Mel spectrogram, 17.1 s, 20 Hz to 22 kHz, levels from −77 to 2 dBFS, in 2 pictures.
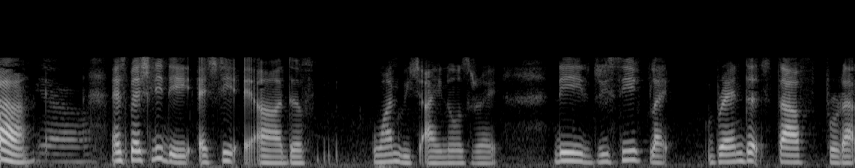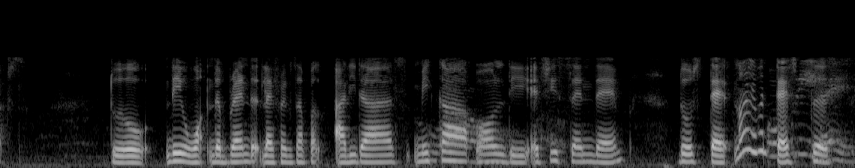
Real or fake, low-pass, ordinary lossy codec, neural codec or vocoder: real; 5.4 kHz; MP3, 32 kbps; none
